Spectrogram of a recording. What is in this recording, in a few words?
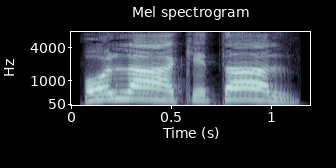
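How Are You Spanish female; Greetings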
